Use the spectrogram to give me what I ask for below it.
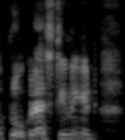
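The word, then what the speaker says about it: procrastinate: प्रोक्रेस्टिनेट। प्रोक्रेस्टिनेट spelling पर ध्यान रखना है। यह चार सिलेबल में टूटता है। और यह जो क्रैश है क्रैश इसके ऊपर में हम लोग फोकस करते हैं।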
